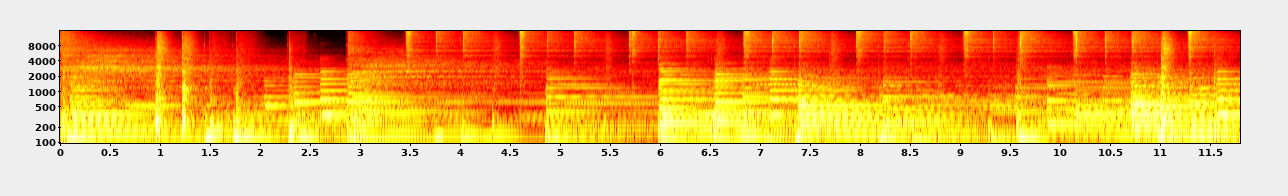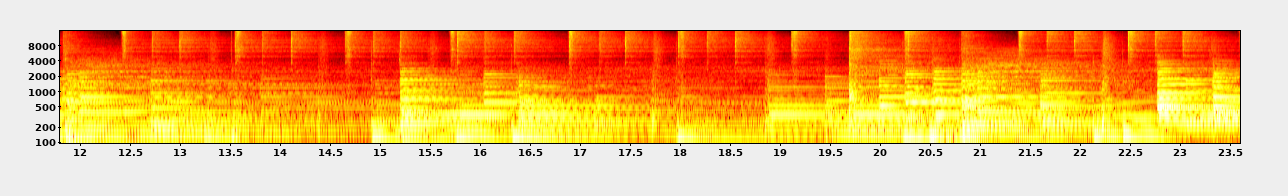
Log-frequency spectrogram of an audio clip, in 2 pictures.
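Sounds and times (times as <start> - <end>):
backing track music in C minor: 0.0 - 23.5.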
